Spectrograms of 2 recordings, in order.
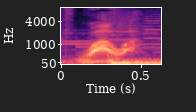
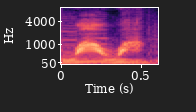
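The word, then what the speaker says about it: guagua: say it right guwa guaga guaga it's almost like G way but fast it's almost like guwa but guaga you don't want to say guwa you want say guaga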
